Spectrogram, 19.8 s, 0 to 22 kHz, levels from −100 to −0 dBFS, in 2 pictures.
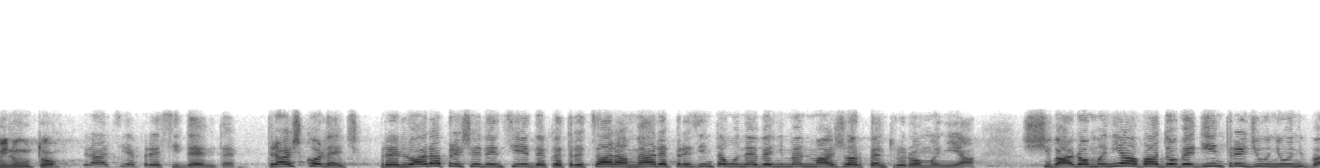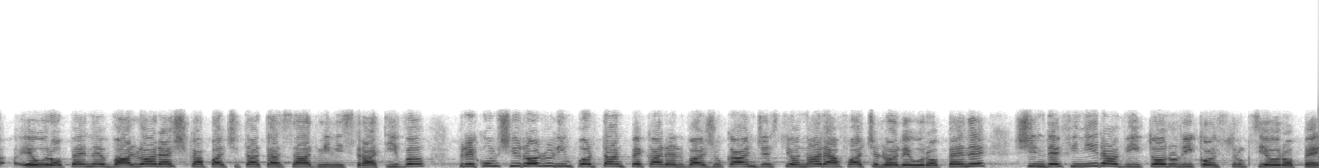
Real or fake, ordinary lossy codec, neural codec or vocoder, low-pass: real; Opus, 16 kbps; none; 7.2 kHz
